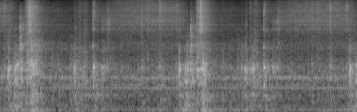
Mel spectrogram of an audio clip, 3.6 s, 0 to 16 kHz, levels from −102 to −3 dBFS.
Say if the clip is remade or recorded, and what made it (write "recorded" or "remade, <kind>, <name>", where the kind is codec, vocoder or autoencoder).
remade, autoencoder, DAC-VAE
